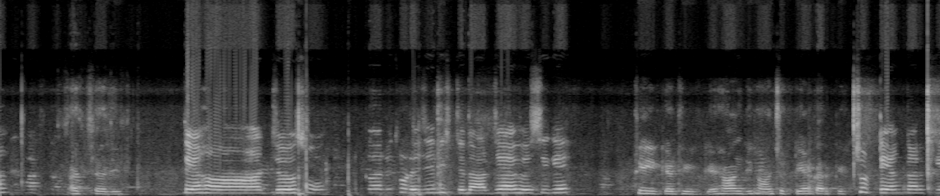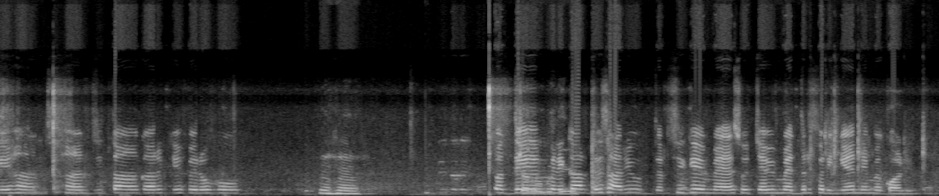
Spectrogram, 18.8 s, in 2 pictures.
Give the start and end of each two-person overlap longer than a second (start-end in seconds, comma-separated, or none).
none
